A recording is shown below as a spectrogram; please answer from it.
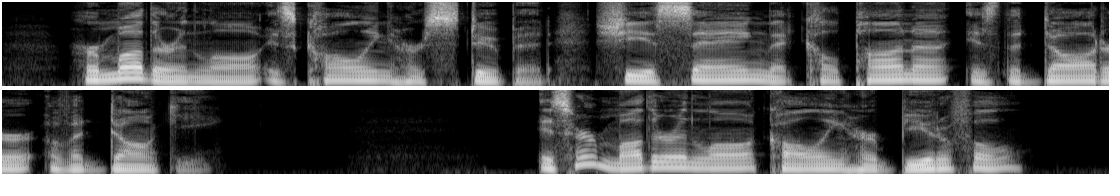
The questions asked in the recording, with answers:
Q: Is her mother-in-law calling her beautiful?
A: No, her mother-in-law isn't calling her beautiful.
